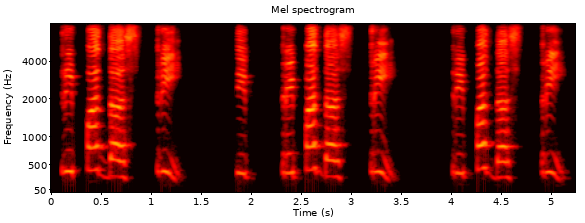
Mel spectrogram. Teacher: त्रिपद यहाँ का द भी पूरा पढ़ना है और द के ऊपर आघात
